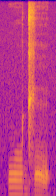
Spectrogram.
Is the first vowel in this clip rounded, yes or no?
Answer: yes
